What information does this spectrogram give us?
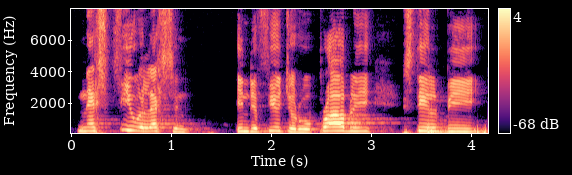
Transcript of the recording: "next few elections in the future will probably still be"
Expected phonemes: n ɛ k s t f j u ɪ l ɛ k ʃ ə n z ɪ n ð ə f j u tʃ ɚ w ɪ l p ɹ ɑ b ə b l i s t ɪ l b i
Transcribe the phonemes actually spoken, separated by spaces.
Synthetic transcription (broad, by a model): n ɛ k s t f j u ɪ l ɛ k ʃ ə n ɪ n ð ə f j u tʃ ɚ w ɪ l p ɹ ɑ b ə b l i s t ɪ l b i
